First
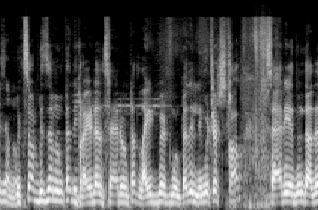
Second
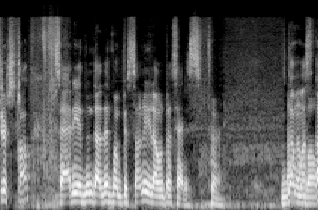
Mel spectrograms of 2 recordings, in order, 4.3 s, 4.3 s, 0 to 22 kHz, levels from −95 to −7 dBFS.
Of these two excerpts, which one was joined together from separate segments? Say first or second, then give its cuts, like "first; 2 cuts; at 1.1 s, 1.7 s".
first; 1 cut; at 1.0 s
